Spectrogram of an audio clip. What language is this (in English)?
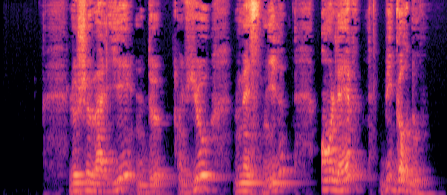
French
